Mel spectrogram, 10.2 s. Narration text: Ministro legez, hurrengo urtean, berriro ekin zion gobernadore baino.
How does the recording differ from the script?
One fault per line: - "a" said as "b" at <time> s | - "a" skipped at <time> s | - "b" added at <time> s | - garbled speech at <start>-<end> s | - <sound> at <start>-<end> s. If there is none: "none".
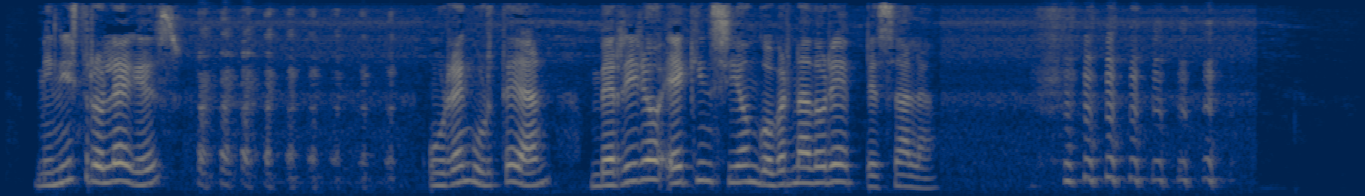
- laugh at 1.5-3.0 s
- "baino" said as "bezala" at 6.6 s
- laugh at 7.7-9.3 s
